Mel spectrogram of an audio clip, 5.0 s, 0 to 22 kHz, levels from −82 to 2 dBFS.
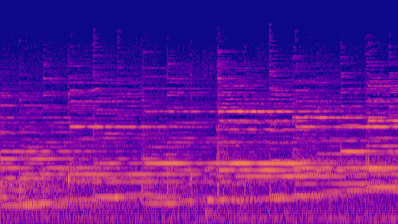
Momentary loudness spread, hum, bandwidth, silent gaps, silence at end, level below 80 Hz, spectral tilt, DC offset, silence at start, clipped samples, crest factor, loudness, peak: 7 LU; none; 15 kHz; none; 0 s; -54 dBFS; -2.5 dB/octave; under 0.1%; 0 s; under 0.1%; 14 dB; -27 LUFS; -14 dBFS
